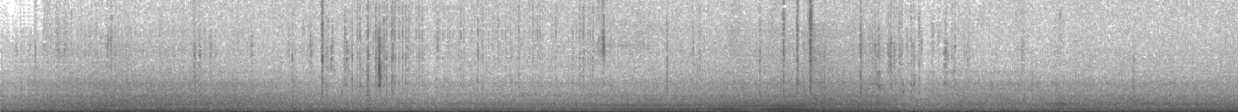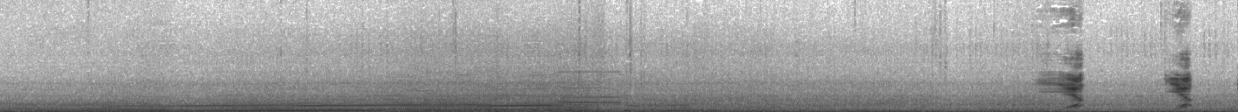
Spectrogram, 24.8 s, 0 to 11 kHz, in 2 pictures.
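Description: A 2023 Honda Civic Type R on a race track pulls hard in third gear through an S-turn, its engine note climbing in steady rising sweeps with loud, close intake and exhaust roar and wind noise, and a person talking over it.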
